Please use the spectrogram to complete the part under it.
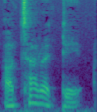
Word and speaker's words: authority: Dr. Oka is an authority on geology となります。 authority と発音しますね。 authority はアと発音してもいい。アーというのは曖昧なアーですよ。 authority でもいいと思います。 O と言ってもいいと思いますよ。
